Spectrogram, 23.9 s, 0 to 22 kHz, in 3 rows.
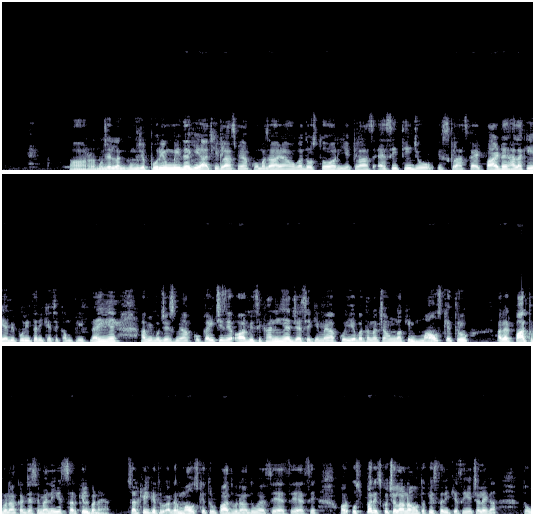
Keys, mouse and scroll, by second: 6.0-10.4 drag.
